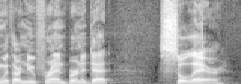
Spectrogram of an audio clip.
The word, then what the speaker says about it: Soler: our new friend bernadette solaire did i do that right is that that would be the the puerto rican pronunciation i love it i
